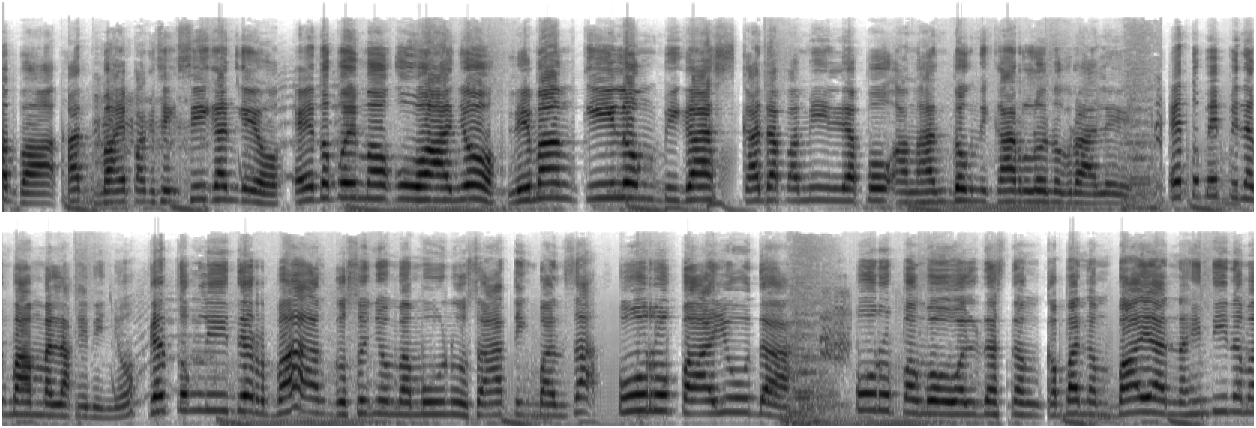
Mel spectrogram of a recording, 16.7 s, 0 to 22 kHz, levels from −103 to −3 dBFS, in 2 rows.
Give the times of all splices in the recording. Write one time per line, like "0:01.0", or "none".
0:07.6
0:13.9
